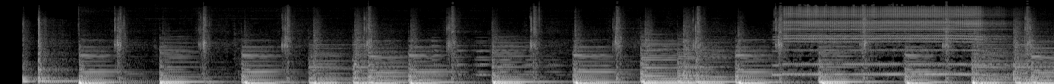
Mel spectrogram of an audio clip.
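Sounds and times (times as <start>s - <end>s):
jazz music: 0.3s - 10.5s.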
